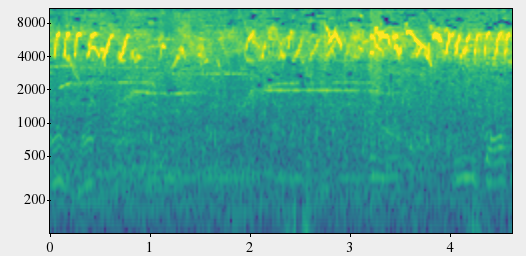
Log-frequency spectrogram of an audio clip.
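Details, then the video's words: Mixed white-eye voices in a song-contest training recording: broken bursts of high, scratchy twittering and trills, varied in rhythm, over a faint lower whistle. "Terapi pleci + simulasi lomba burung pleci untuk melatih mental pleci"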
